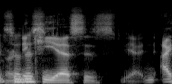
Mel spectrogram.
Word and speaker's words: Nicias: How do you pronounce this guy's name? Is this Nicias? Nicias, right? Or So Nicias is, yeah, I say Nicias.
